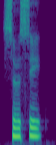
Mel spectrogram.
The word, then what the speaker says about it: sushi: sen efter den här resan var ju att jag att jag, gick in på Google Translate för att höra hur det egentligen uttalas på japanska. Okej. Okay. Och då uttalas det sushi. – Det är inget sje ljud eller tjej-ljud.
